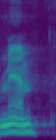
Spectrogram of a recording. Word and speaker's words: Mem: So may our time in this stanza of Mem, this is the Hebrew letter Mem, and it's pronounced just like it's spelled in the Hebrew language as well.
